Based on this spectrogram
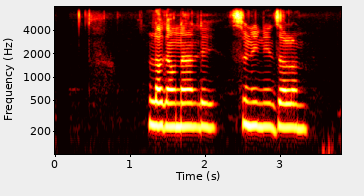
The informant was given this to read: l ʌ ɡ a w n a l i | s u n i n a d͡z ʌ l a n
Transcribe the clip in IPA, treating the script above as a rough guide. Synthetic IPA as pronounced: l ʌ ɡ a w n a l e | s u n i n e d͡z ʌ l ʌ n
